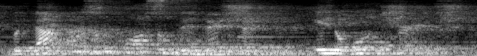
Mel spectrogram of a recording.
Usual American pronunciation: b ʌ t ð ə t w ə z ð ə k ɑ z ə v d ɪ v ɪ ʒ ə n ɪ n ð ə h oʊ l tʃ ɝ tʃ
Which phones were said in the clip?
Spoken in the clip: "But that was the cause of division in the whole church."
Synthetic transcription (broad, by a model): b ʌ t ð ə t w ə z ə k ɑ s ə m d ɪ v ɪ ʃ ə n ɪ n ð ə h oʊ l tʃ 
